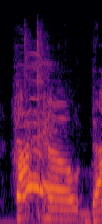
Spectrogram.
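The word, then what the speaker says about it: ホットドッグ: hot dog Hot dogs in Japanese are pronounced as hotto dogu.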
